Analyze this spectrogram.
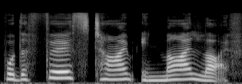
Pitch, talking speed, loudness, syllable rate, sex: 225 Hz, 175 wpm, -16 LUFS, 3.0 syllables/s, female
